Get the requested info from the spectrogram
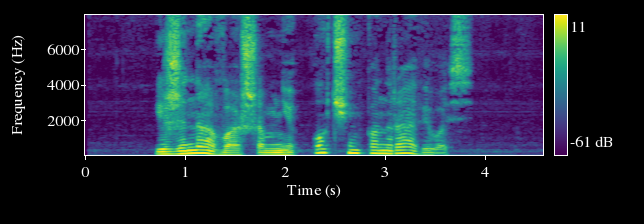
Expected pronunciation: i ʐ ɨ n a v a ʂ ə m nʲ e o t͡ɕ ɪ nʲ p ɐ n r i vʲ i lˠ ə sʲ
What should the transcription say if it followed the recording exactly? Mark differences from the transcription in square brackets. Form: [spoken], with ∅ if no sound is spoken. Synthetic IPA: i ʐ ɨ n a v a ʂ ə m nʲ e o t͡ɕ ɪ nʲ p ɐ n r [a] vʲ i lˠ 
